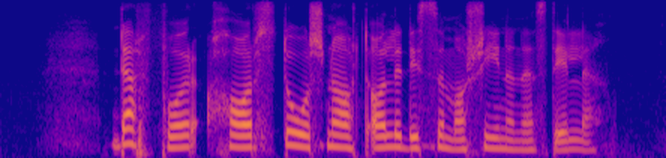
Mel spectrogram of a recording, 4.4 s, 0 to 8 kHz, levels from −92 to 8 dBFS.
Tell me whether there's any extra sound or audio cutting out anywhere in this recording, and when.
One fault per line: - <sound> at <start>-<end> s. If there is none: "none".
none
